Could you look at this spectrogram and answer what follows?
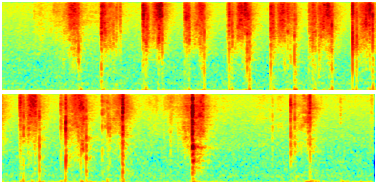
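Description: Playing cards are shuffled and dealt onto a table in quick, crisp riffles and soft slaps, close and fairly quiet, with one sharper snap near the end.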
